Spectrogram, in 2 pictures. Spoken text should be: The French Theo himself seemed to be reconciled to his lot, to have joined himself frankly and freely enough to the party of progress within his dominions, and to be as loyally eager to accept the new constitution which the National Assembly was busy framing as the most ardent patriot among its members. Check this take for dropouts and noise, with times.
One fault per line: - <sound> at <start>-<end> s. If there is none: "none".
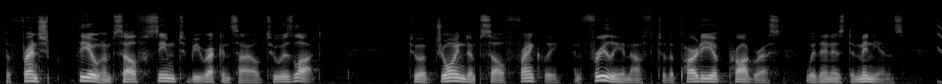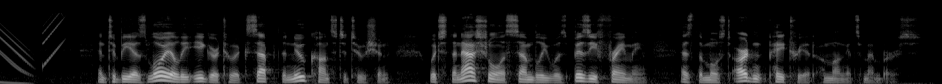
- dropout at 4.7-4.8 s
- chirp at 9.4-10.1 s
